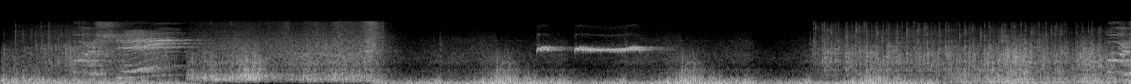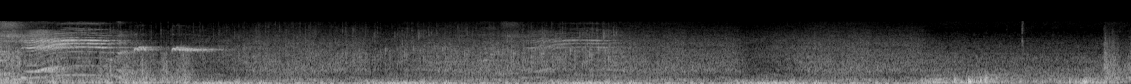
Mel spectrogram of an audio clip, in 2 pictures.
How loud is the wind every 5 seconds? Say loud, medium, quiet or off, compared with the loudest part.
loud, loud, loud, medium, loud.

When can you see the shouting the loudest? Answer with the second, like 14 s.
12 s.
